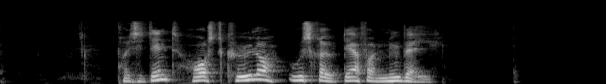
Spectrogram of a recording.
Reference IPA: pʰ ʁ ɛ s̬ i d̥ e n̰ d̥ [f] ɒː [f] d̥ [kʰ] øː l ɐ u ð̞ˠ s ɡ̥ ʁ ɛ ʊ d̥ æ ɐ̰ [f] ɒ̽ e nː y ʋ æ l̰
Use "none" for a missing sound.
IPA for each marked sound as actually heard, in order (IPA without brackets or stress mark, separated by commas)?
h, s, kʰ, f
